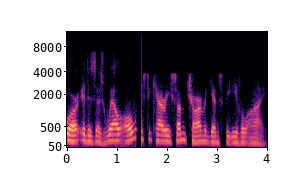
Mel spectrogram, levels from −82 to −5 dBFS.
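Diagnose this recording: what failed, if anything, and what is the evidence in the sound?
The fault sits in the network. At 1.38 s the speech fades out within a few tens of milliseconds. Silence follows until 1.5 s, a gap of 120 ms. This is a handover gap. The call was passed from one network link to another, and no speech frames arrived while the switch happened. The decoder had nothing to play, so it faded out. Whatever was said in that stretch is gone.

The second fault is in the codec. From 1.5 s to the end, nothing above 4 kHz remains. Before the gap, the HD Voice sound is clean, which fits AMR-WB at its top rate. After it, the speech turns duller and rougher. This is a fallback to narrowband. The call dropped from HD Voice to AMR-NB, which fits its 12.2 kbit/s mode. That codec cannot code anything above the old telephone band.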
